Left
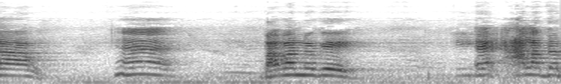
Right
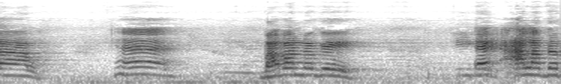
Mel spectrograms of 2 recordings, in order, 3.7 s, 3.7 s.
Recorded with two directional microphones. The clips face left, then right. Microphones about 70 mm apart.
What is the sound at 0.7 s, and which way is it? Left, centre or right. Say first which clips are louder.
A woman's voice: right 1 dB; right.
